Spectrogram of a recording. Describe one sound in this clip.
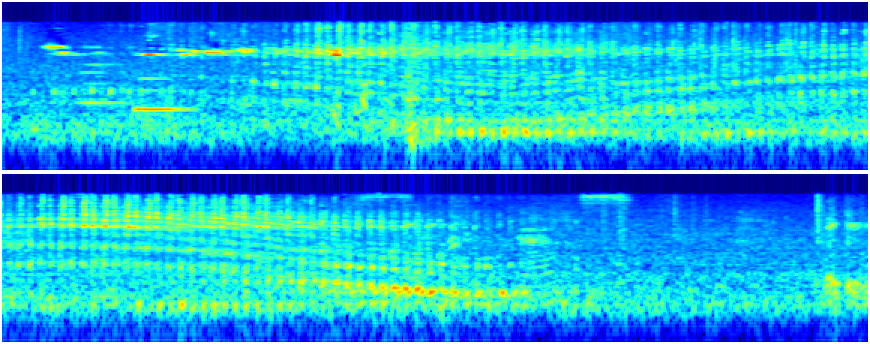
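A train's motors whine, rising and falling in pitch.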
